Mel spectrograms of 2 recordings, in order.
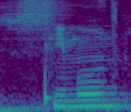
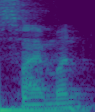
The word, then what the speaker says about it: Simeon: I find it funny they told you how to how to pronounce it Simeon so that you won't call it Simon.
